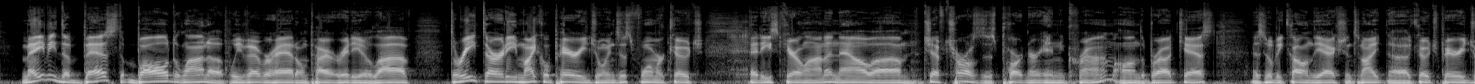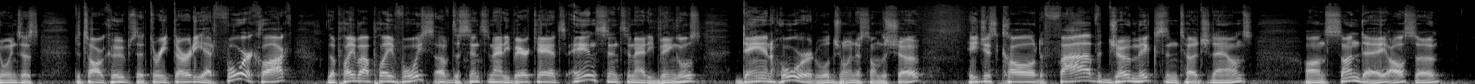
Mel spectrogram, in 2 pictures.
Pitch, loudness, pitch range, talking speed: 100 Hz, -19 LUFS, 90-115 Hz, 165 wpm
